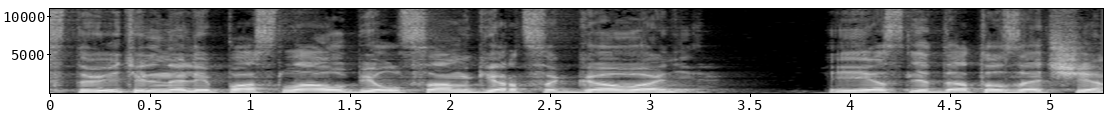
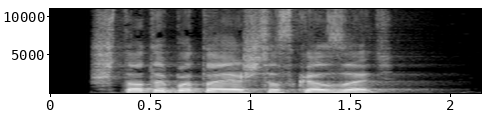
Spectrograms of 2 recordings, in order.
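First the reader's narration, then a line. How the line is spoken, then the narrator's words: Irritated official. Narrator (Russian): раздраженно бросил другой чиновник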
